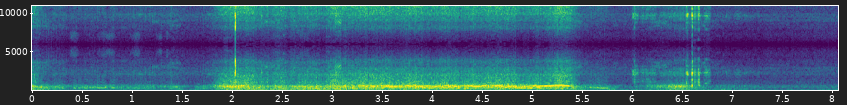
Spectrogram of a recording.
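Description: Wind rushing and buffeting over an action camera's microphone during a tandem paraglider flight. From about two seconds in, a steady tone rises over the wind for about three seconds, then falls away.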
